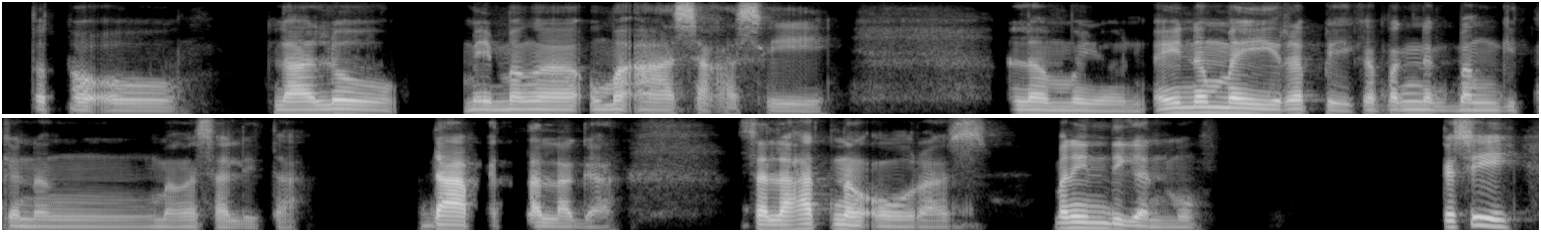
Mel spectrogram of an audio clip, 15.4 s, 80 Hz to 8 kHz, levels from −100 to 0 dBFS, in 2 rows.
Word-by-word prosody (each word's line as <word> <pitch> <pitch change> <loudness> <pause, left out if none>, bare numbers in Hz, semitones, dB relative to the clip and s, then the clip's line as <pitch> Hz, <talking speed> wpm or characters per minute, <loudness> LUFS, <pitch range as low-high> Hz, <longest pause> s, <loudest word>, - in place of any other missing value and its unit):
Totoo, 90 -1 -4 0.5
lalo 105 -1 +2 0.3
may 105 0 -2
mga 105 0 +1
umaasa 105 -2 +1
kasi, 85 -2 -2 0.9
alam 105 -2 -1
mo 95 - -2
yun. 85 -1 -6
Ayun 130 +2 +3
ang 135 - +1
mahirap 115 -2 +3
eh, 90 - -8
kapag 105 +1 -3
nagbanggit 95 -1 -4
ka 95 - -5
ng 90 -1 -6 0.5
mga 90 0 -6
salita. 80 -1 -7 0.6
Dapat - - +6
talaga 90 -2 -3 0.5
sa 115 -1 +2
lahat 125 +2 +4
ng 110 -2 +4
oras 90 -2 -3 0.3
panindigan 135 -10 +3
mo. 85 0 -10 1.2
Kasi 180 +1 +5
100 Hz, 110 wpm, -26 LUFS, 90-115 Hz, 1.2 s, Dapat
